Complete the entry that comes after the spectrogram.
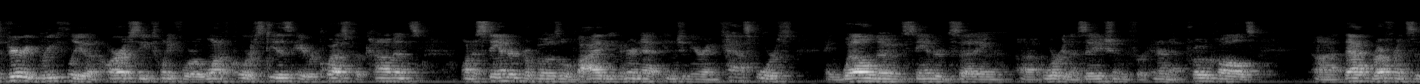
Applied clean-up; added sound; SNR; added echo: none; none; none; reverberation time 0.3 s.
